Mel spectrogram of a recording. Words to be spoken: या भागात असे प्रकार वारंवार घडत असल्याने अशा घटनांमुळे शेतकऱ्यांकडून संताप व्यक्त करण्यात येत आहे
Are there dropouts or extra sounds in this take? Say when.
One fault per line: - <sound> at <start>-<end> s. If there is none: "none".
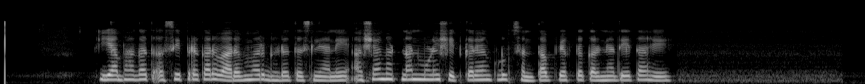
none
